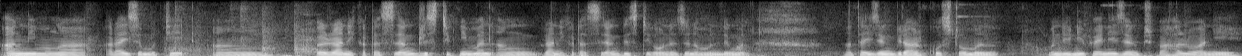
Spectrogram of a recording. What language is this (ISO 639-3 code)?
brx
